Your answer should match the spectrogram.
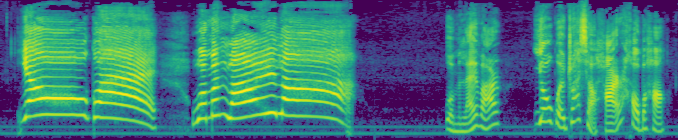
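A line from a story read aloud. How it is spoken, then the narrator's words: Suggesting. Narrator (Chinese): 野狐提议道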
